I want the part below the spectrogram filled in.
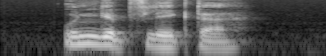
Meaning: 1. comparative degree of ungepflegt 2. inflection of ungepflegt: strong/mixed nominative masculine singular 3. inflection of ungepflegt: strong genitive/dative feminine singular
- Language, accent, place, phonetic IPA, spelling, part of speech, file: German, Germany, Berlin, [ˈʊnɡəˌp͡fleːktɐ], ungepflegter, adjective, De-ungepflegter.ogg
